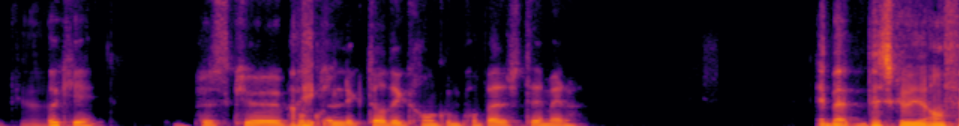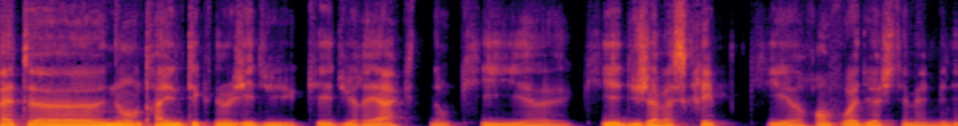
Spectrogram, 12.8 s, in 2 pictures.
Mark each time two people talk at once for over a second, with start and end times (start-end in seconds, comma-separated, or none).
none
